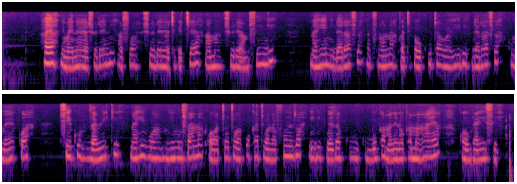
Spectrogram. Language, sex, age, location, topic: Swahili, female, 25-35, Nakuru, education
